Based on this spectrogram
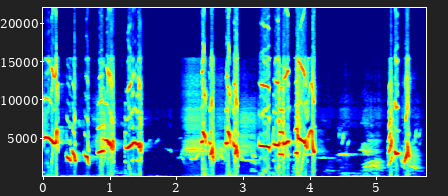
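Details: Oriental magpie-robin in full, varied 'gacor full isian' song, used as a lure to get a lazy bird singing: loud bursts of sharp chirps and high whistled notes in two dense phrases separated by a short pause, ending in quick chirps.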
